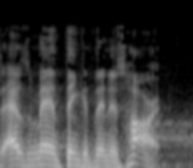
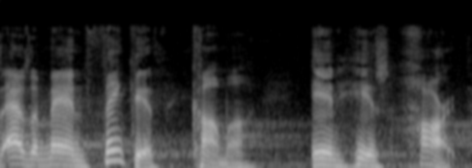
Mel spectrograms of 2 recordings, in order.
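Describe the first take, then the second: First: It runs on with no break after thinketh. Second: There is a break after thinketh.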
